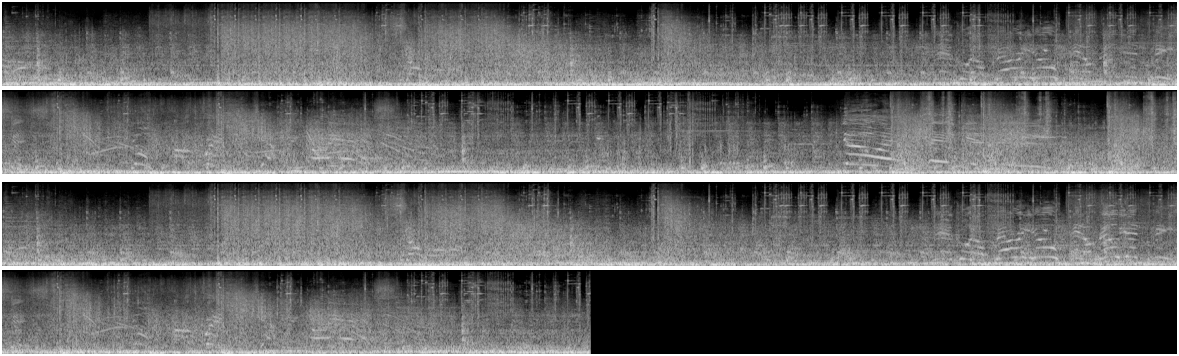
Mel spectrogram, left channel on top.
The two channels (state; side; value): drops out; right; at 17.7 s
